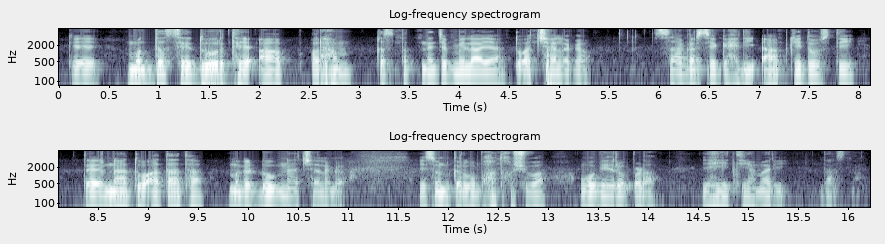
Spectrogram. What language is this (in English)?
Urdu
